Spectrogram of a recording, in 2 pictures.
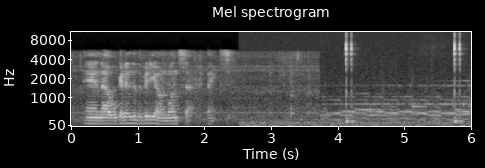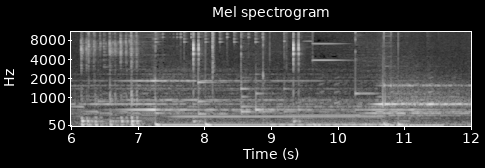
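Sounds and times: soft background music: 3.7s - 12.0s.

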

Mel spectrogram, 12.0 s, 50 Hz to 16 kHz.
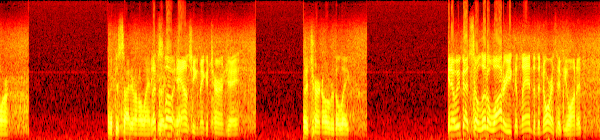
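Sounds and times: faint headset intercom hiss: 2.1s - 5.2s.

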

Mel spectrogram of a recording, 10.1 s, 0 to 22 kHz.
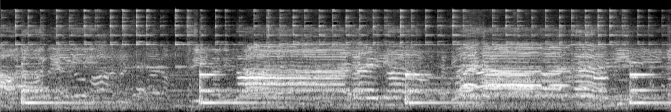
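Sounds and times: group singing devotional song: 0.0s - 2.0s, 2.8s - 10.0s
small bells ringing: 0.0s - 10.0s.

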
